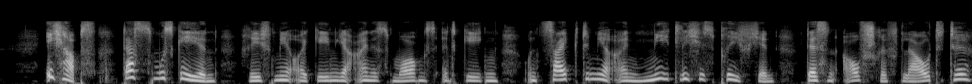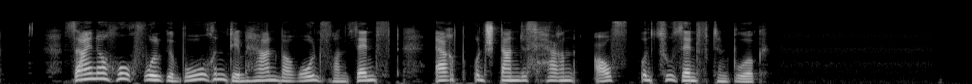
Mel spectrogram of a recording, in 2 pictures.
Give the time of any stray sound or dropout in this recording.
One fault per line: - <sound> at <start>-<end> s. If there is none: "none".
none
